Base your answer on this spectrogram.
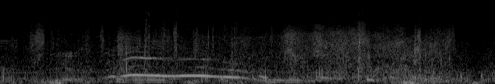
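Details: Siberian Husky sled dogs on a winter sled-dog tour near Ogre, Latvia, at about -13°C; one drawn-out, slightly falling whine-like howl lasting just over a second, over outdoor background noise and faint voices.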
